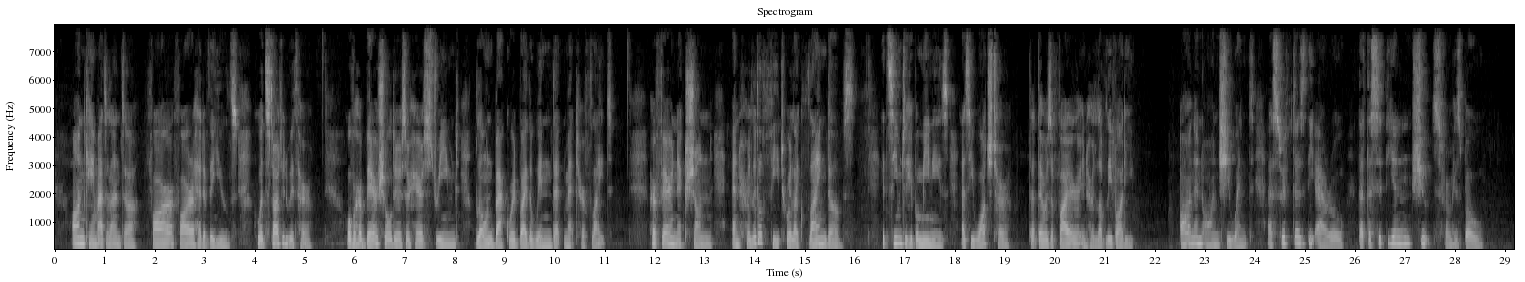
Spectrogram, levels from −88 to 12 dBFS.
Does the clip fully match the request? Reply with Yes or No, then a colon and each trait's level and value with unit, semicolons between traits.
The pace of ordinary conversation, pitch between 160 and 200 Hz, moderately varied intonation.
Yes: average, 155 wpm; high, 190 Hz; average, 3.3 semitones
